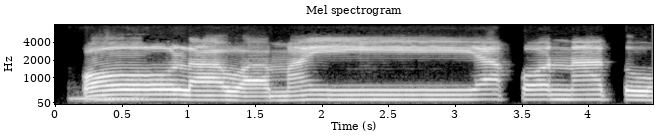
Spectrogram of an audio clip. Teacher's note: Qala wamai itu adalah idgham bigunah karena nun sukun bertemu dengan ya.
